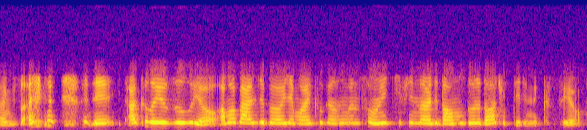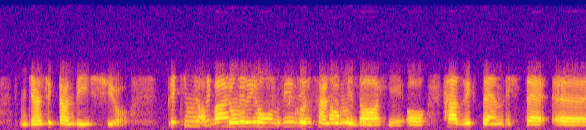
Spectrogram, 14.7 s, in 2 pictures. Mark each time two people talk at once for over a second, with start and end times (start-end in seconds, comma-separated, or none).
9.7-12.0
